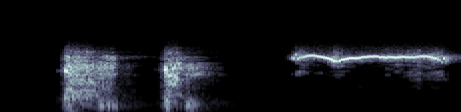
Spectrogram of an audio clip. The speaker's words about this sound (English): Look, I'll cough twice, like this. And you whistle back. That way we'll know it's us.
